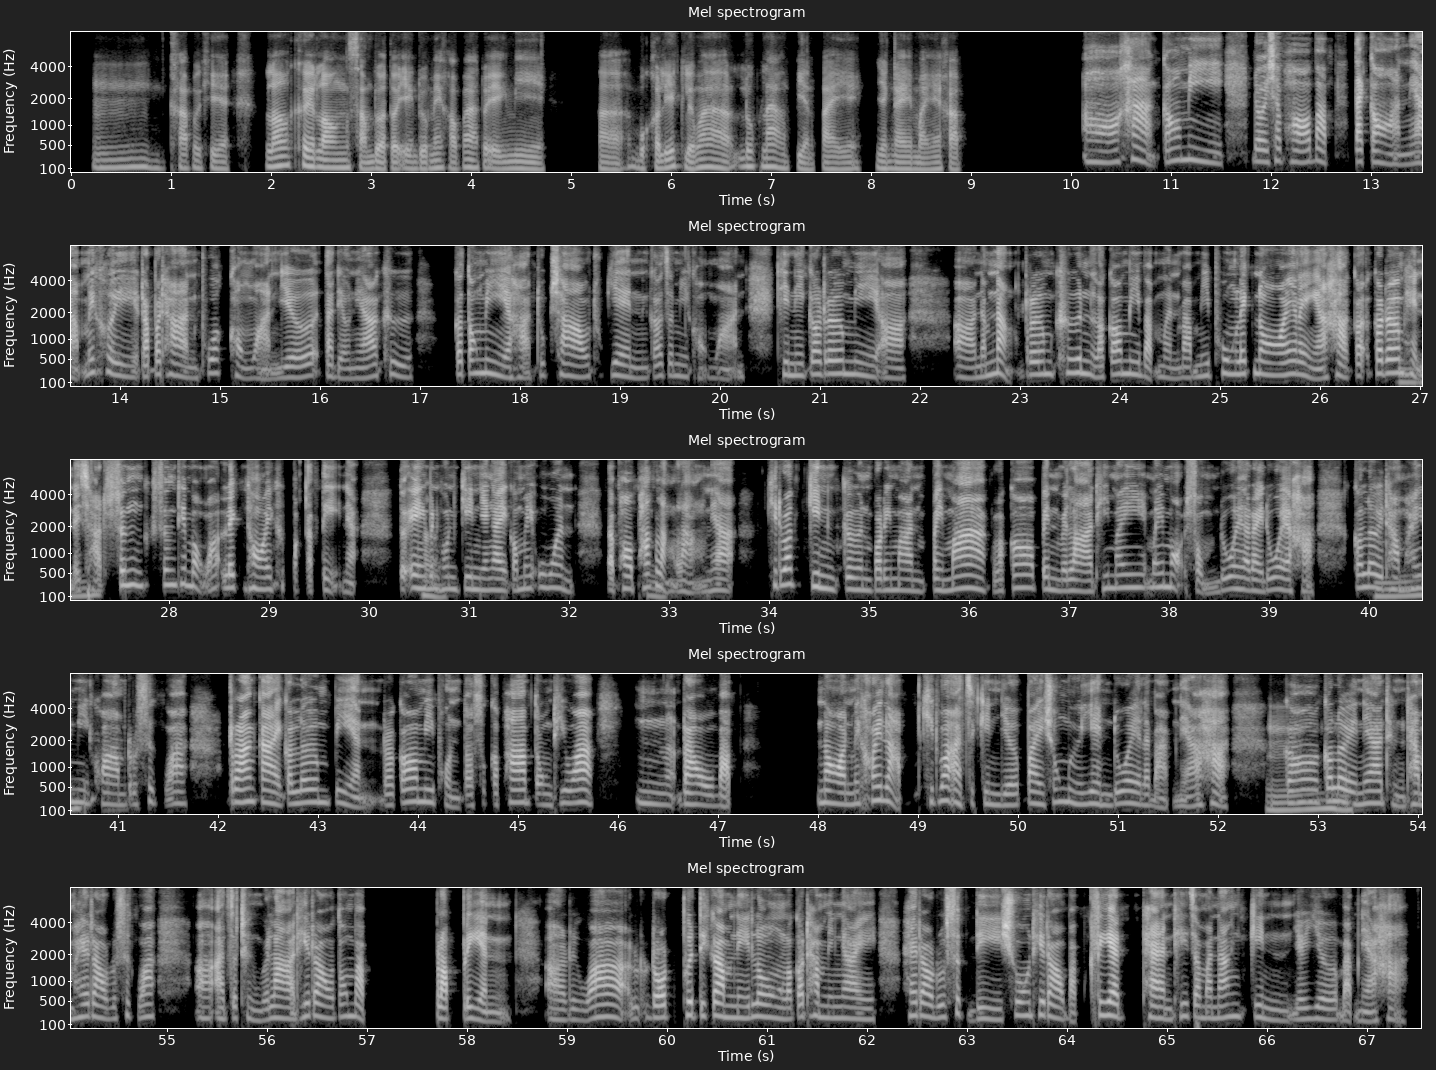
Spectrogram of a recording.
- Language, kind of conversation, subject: Thai, advice, ทำไมฉันถึงกินมากเวลาเครียดแล้วรู้สึกผิด และควรจัดการอย่างไร?
- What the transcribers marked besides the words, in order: wind; laughing while speaking: "เล็กน้อย"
